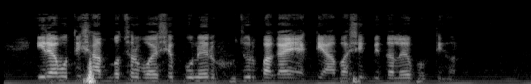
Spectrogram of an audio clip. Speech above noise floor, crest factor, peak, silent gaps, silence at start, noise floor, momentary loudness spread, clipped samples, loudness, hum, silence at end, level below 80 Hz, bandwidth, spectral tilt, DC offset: 31 dB; 24 dB; 0 dBFS; none; 0.35 s; -55 dBFS; 18 LU; under 0.1%; -22 LUFS; none; 0.75 s; -46 dBFS; 11.5 kHz; -4.5 dB/octave; under 0.1%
